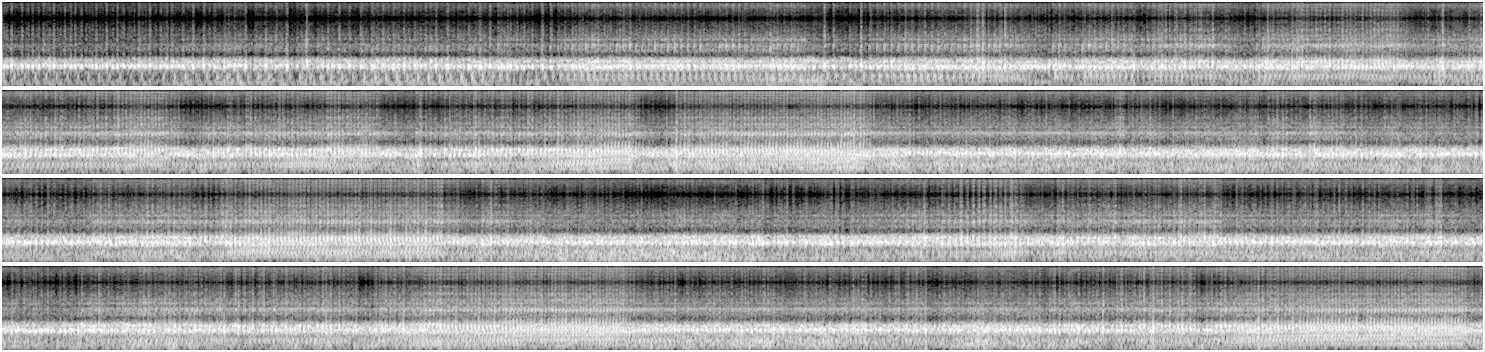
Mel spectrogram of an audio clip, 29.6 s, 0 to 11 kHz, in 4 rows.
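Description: Yamaha YZ450F dirt bike's single-cylinder four-stroke engine running under way, its pitch climbing several times as it accelerates, over a steady rush of wind on the microphone.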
